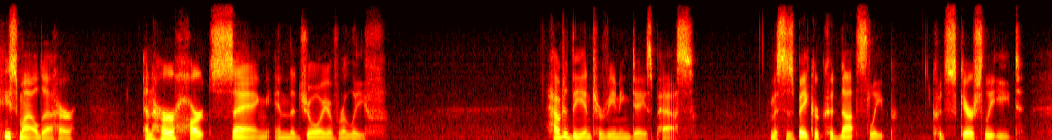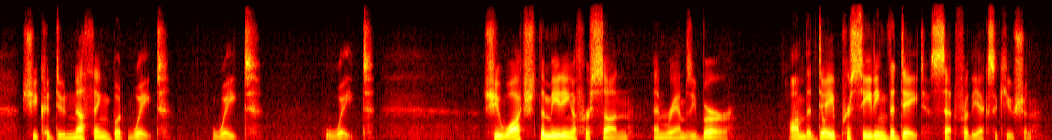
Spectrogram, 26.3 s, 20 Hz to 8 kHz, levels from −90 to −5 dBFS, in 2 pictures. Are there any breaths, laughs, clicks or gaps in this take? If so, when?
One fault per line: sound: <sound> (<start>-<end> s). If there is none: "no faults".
no faults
